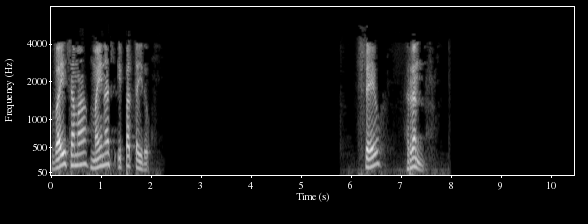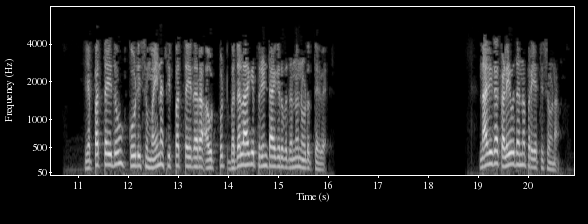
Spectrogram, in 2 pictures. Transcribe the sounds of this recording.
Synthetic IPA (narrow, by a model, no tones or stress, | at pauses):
ʋɐjsɐmɐmɐjnɐsipːɐt̪ːɐjd̪u | seːʋ | ɾɐn | ɛpːɐt̪ːɐjd̪ukuːɽisumɐjnɐsipːɐt̪ːɐjd̪ɐɾɐʔɐwʈ̚puʈbɐd̪ɐlaːɡipɾiɳʈaːɡiɾuʋud̪ɐnːunoːɽut̪ːe̞ːʋe̞̰ | naːʋiːɡɐkɐɭɛjuʋud̪ɐnːupɾɐjɐt̪nisoːɳɐ̰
